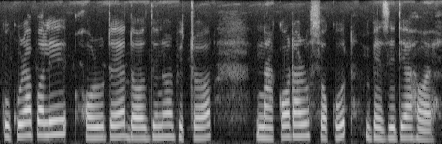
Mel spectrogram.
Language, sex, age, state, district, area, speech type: Assamese, female, 30-45, Assam, Sivasagar, rural, spontaneous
